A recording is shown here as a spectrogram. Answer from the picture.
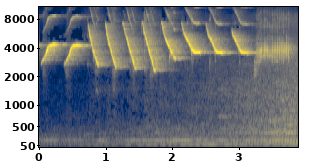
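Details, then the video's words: Spanish Timbrado canary song for training young canaries: rapid series of high, sweeping downslurred notes, about three per second, ending in a buzzy trill. "Canary Bird Sound For Training!! Yellow Canary"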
